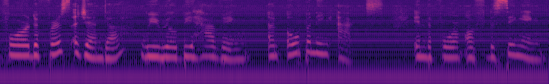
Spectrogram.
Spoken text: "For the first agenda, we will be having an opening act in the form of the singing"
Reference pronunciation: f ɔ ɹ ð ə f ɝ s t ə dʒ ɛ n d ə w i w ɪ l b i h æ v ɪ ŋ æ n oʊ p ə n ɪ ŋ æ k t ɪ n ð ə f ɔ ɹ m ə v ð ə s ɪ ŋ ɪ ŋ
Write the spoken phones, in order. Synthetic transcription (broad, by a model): f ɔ ɹ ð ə f ɝ s t ə dʒ ɛ n d ə w i w ɪ l b i h æ v ɪ ŋ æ n oʊ p ə n ɪ ŋ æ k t ɪ n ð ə f ɔ ɹ m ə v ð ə s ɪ ŋ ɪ ŋ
